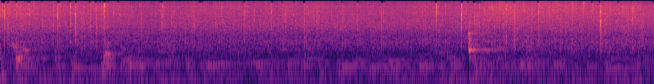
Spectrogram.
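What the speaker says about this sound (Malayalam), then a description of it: "എല്ലാ കൊഴുക്കട്ടേൻ്റെ മുകളിൽ ഈ അരപ്പ് വരുന്ന രീതിയിൽ നന്നായി ഇളക്കി വെച്ചെടുക്കുക" Kozhukatta dumplings being stirred into a coconut paste in a pan, a steady soft sizzling and scraping texture that continues without pause, close and moderately loud, with no voices.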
